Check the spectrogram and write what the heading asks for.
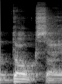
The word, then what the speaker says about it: Doxa: And Dirk Pitt always wore a specific watch, an orange Doxa, or Doxa if you prefer that pronunciation.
